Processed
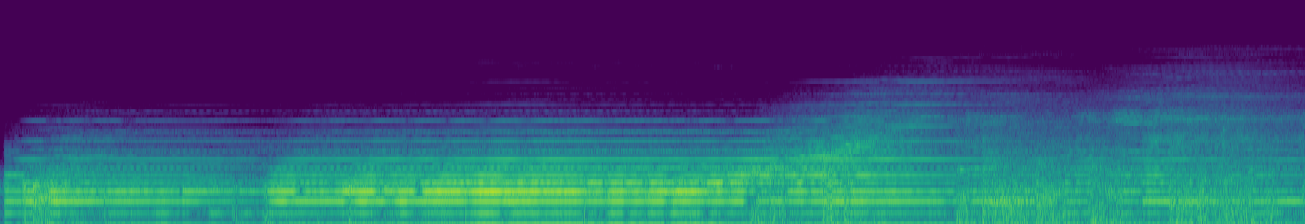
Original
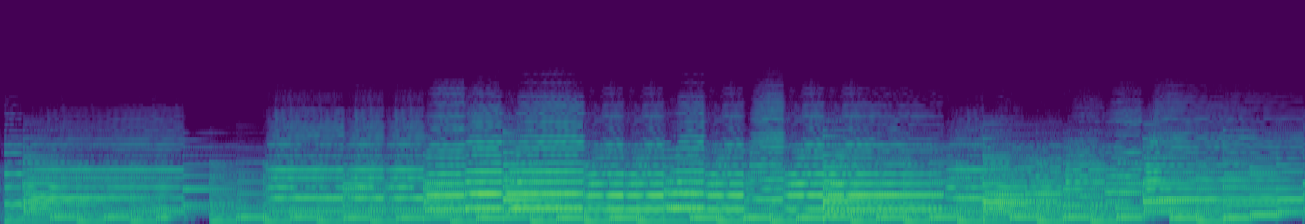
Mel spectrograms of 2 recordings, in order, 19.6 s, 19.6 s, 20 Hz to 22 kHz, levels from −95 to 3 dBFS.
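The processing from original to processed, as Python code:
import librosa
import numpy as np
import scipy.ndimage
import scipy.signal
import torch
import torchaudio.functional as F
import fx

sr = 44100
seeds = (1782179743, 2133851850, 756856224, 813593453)

y = fx.filter_sweep_lowpass(x, sr, from_hz=570.0, to_hz=3000.0, start_s=10.45, end_s=13.97, q=6.1)
y = fx.lpc_monotone(y, sr, seeds[0], pitch_hz=170.0, order=16)
y = fx.rev_shimmer(y, sr, seeds[1], rt60_s=2.9, semitones=7, shimmer_db=-8, drr_db=3.5)
y = y * librosa.db_to_amplitude(1.5)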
